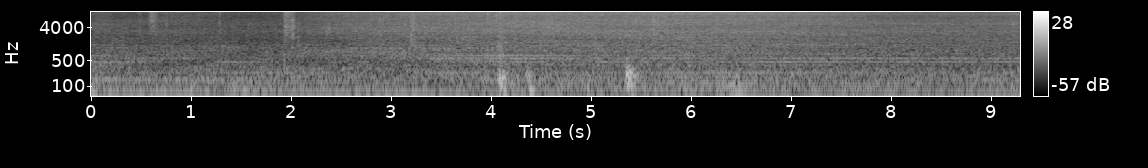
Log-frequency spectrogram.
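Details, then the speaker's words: 2005 Ford Mondeo LX that was burning oil (owner suspects stuck oil rings), just after an oil change with flushing oil added: idle is low, quiet and smoother with no smoke. Normal idle. "Sounds loads smoother. So I've just changed the oil and put some flushing stuff in it."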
